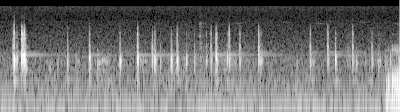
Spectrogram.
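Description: A quick, irregular run of small clicks and taps, about a dozen in under two seconds, from small objects being picked up and handled on a table.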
